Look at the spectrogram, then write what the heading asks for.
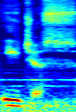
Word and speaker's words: Aegis: the campaign missions you can only use the Aegis which is how they pronounce in the game you can't use the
